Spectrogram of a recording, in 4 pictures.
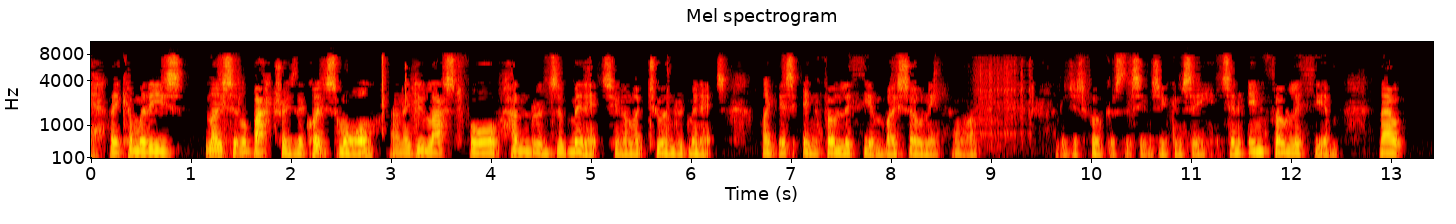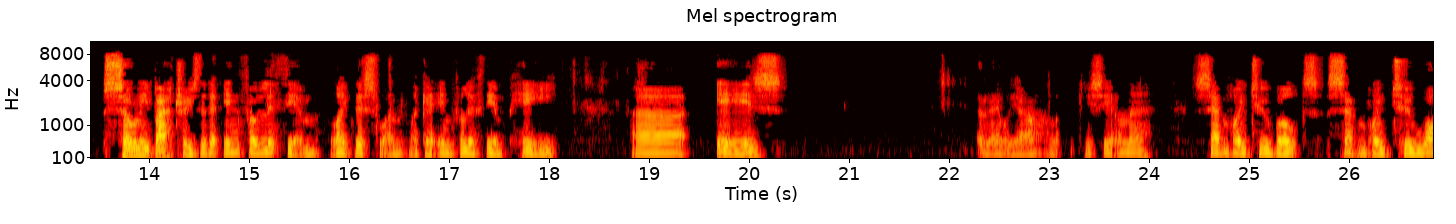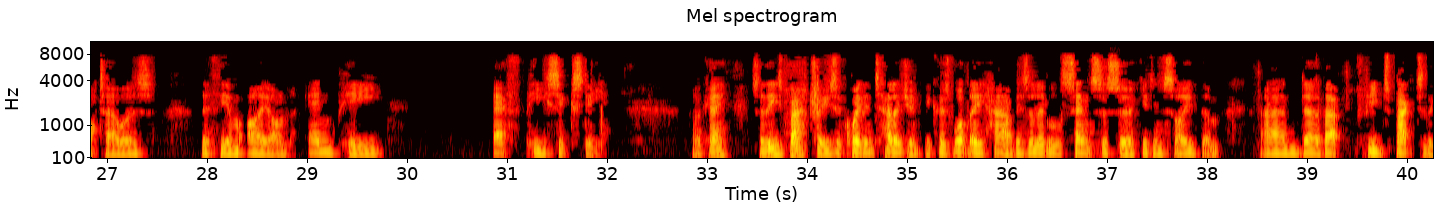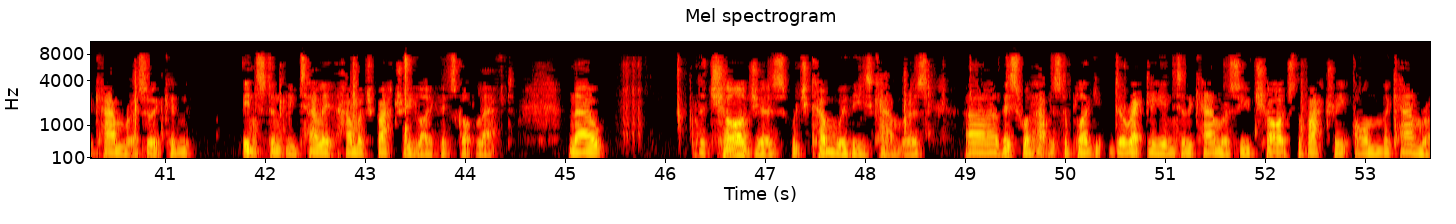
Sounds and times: Speech: 0.0 - 9.0, 9.7 - 18.1, 18.8 - 20.4, 22.3 - 29.8, 30.9 - 32.1, 32.8 - 45.5, 46.2 - 53.6.

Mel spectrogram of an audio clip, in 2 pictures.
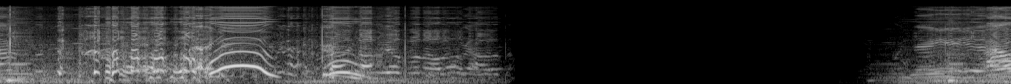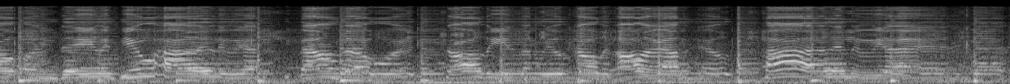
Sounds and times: Music: 8.6 - 20.2.

